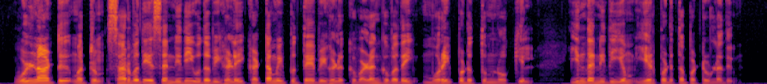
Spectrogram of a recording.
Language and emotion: Tamil, neutral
